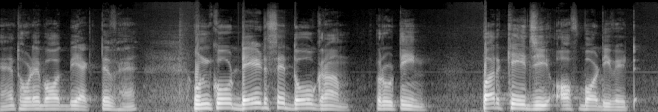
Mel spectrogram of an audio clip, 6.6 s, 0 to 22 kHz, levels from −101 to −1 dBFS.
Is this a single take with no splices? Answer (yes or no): yes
